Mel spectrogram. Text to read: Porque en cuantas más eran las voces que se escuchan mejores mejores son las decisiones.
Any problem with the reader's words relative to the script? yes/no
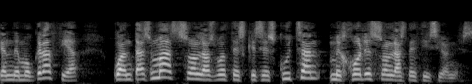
yes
